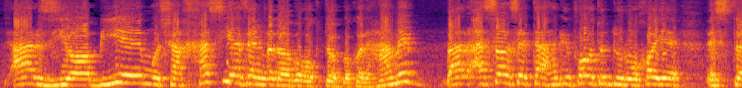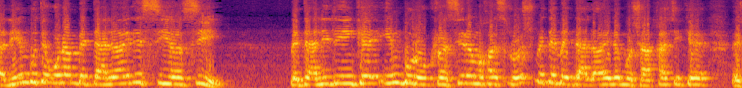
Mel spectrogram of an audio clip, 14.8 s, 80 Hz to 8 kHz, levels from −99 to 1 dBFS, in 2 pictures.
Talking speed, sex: 125 wpm, male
